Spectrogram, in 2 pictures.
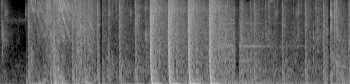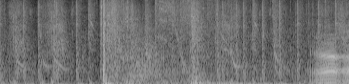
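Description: Gunfire crackles in Fortnite Battle Royale, several sharp shots in quick succession followed by scattered bursts under a busy game mix.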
